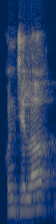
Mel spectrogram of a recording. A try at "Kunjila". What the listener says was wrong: Yeah, the J is silent, but it's okay. Kunjila.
